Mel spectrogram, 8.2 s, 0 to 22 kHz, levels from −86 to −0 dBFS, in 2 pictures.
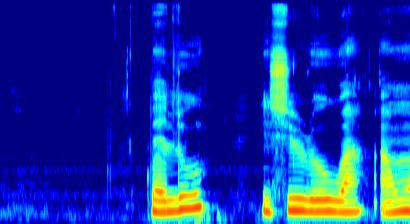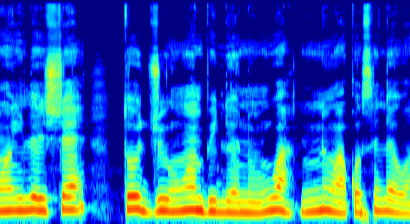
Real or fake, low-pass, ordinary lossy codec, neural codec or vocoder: real; none; none; none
